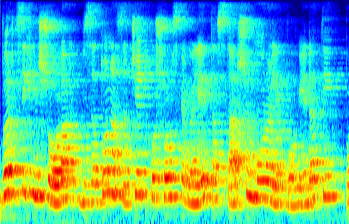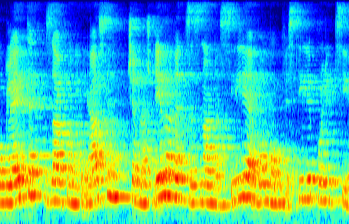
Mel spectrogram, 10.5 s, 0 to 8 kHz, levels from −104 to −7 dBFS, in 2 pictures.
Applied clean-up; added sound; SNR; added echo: none; none; none; reverberation time 1.0 s.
